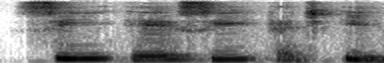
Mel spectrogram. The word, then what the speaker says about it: cache: C-A-C-H-E, we specify, or we pronounce it as cache memory, which is the fastest of all the memory.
